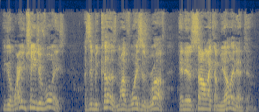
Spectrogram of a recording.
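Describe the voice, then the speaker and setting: Man, rough voice, middle-aged, podcast host, fairly high pitch, echoey room. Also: animated, normal speed, a bit bright. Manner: emphatic, repeats points for stress. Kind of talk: casual advice chat.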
